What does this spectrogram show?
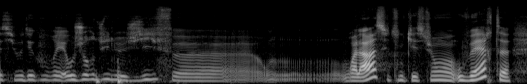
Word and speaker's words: GIF: dis rien donc déjà d'un point de vue purement français parce qu'ici on aime bien la France la prononciation ce serait gif il y a pas de U entre le le G le i donc techniquement c'est gif du coup bah non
